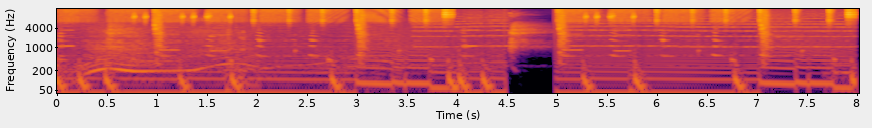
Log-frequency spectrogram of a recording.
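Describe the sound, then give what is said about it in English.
A McLaren sports car engine revs and accelerates with a loud, swooping whine and tire squeal over a pulsing music beat, with a brief dropout partway through. “Boy, that's McLaren, that's Zero to 60 and 2.9, I'm gone.”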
